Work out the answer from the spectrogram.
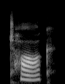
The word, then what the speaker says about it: talk: Talk. The L is barely there.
